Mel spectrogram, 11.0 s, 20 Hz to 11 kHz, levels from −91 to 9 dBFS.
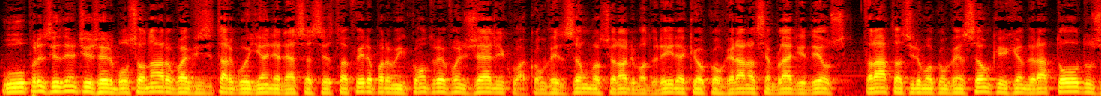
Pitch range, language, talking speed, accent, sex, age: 95-115 Hz, Portuguese, 170 wpm, Brazilian, male, 60-79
